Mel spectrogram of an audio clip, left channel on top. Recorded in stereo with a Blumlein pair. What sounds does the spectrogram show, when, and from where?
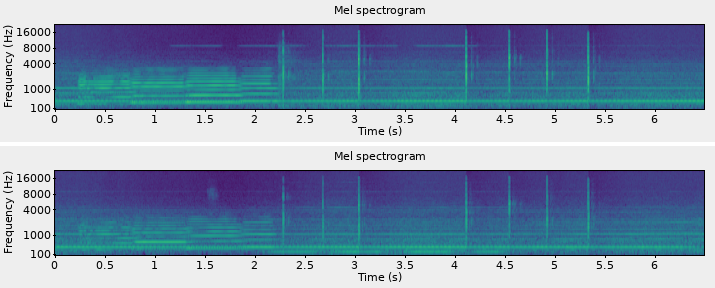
0.2 s a trumpet: 60° left, 8.5 m
2.3 s a clap: 65° left, 0.9 m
